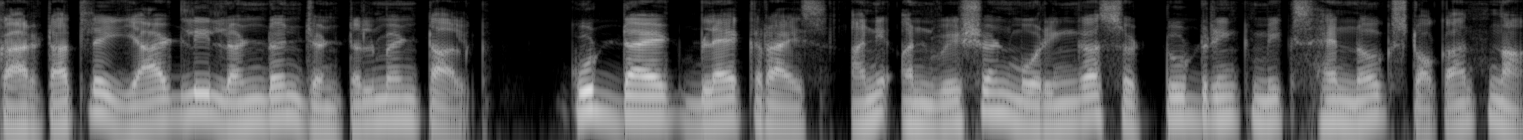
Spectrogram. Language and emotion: Goan Konkani, neutral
